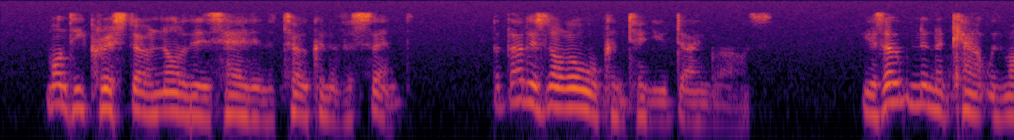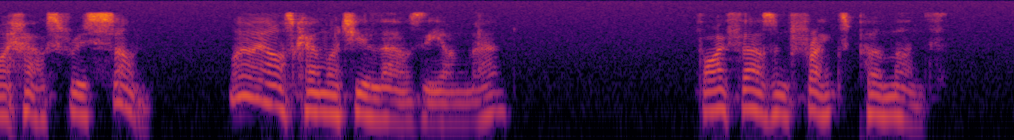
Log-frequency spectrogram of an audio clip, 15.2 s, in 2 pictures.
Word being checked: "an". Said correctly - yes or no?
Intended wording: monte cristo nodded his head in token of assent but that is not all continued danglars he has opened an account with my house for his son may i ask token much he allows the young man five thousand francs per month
yes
